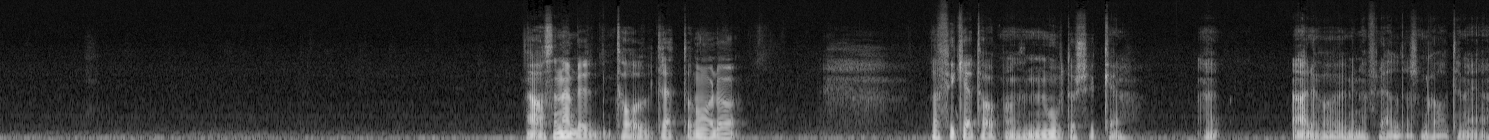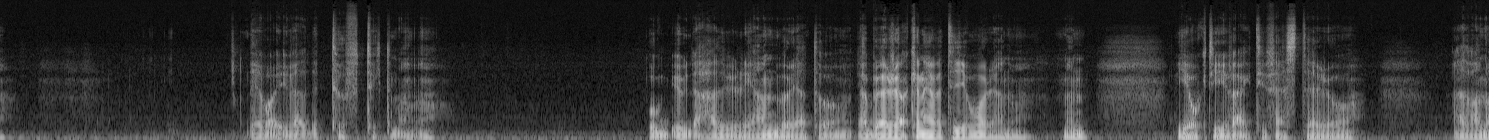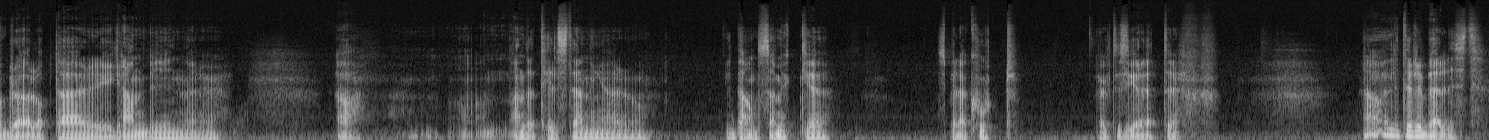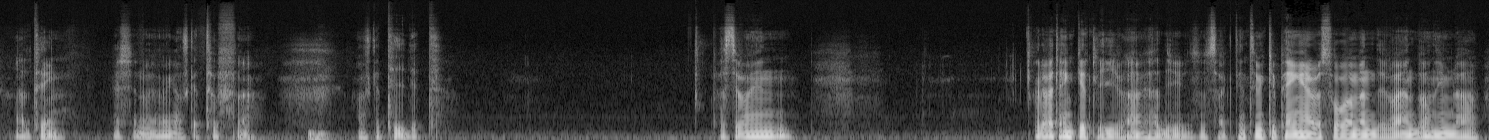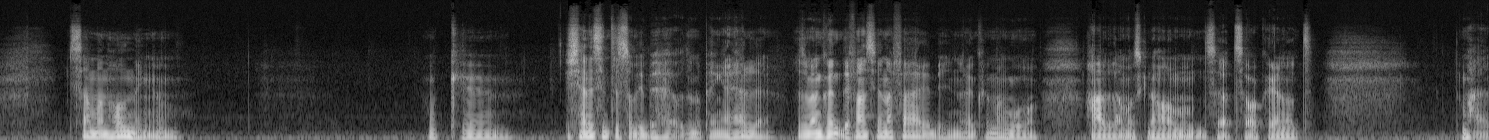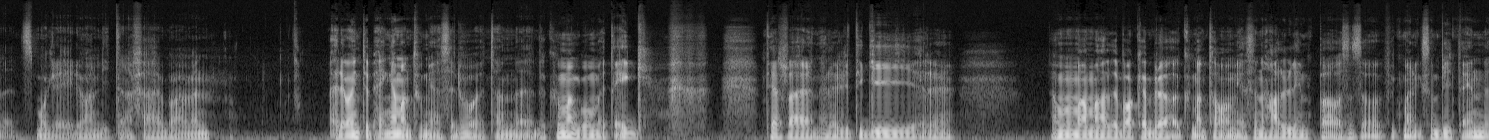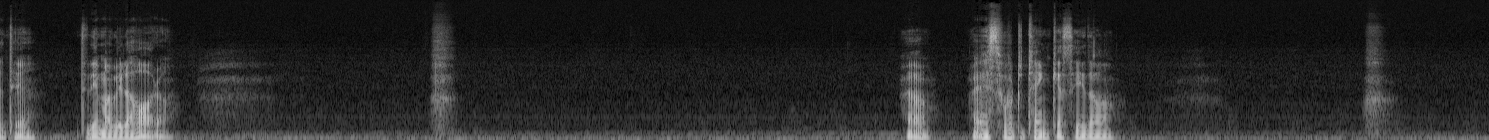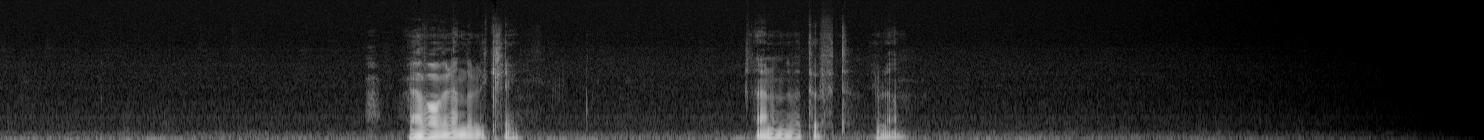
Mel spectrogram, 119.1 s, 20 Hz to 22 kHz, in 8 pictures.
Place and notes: {"title": "Storgatan, Tranås, Sweden - Topology of Homecoming", "date": "2019-07-12", "description": "Topology of Homecoming\nImagine walking down a street you grew\nup on. Describe every detail you see along\nthe way. Just simply visualise it in your mind.\nAt first your walks will last only a few minutes.\nThen after a week or more you will remember\nmore details and your walks will become longer.\nFive field recordings part of a new work and memory exercise by artist Stine Marie Jacobsen 2019.\nStine Marie Jacobsen visited the Swedish city Tranås in spring 2019 and spoke to adult students from the local Swedish language school about their difficulties in learning to read and write for the first time through a foreign language. Their conversations lead her to invite the students to test an exercise which connects the limited short term memory with long term memory, which can store unlimited amounts of information.\nBy creating a stronger path between short and long term memory, perhaps more and new knowledge will symbolically and dynamically merge with one’s childhood street and culture.", "latitude": "58.03", "longitude": "14.97", "timezone": "GMT+1"}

